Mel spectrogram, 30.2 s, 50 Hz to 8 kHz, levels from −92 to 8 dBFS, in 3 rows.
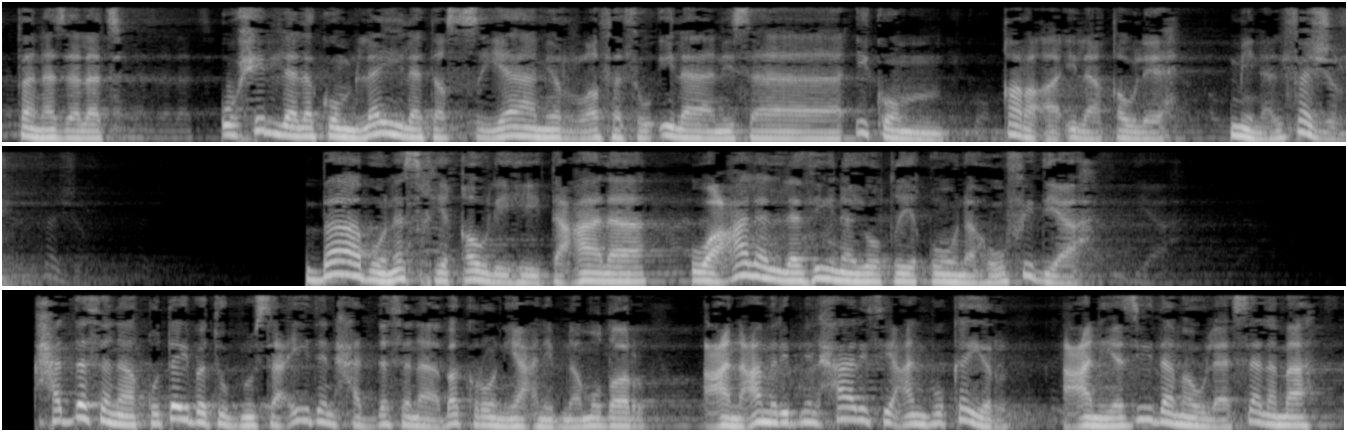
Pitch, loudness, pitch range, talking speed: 115 Hz, -21 LUFS, 110-140 Hz, 80 wpm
